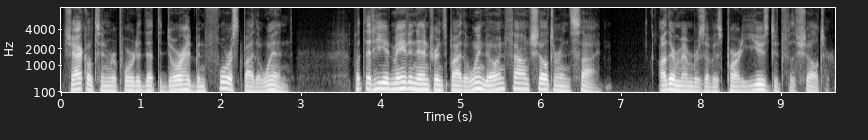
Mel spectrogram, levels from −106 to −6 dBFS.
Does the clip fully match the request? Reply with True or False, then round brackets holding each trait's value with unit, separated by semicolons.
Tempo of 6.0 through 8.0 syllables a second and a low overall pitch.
True (6.1 syllables/s; 130 Hz)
